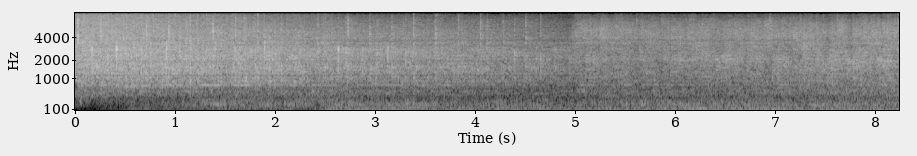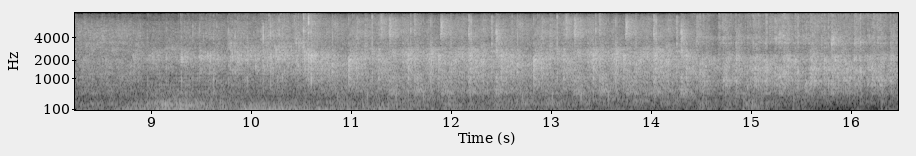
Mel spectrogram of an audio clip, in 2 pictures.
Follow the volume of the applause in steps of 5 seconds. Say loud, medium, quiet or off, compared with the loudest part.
medium, medium, loud, loud.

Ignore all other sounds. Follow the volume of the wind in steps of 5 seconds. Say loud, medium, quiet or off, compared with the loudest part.
medium, loud, loud, medium.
